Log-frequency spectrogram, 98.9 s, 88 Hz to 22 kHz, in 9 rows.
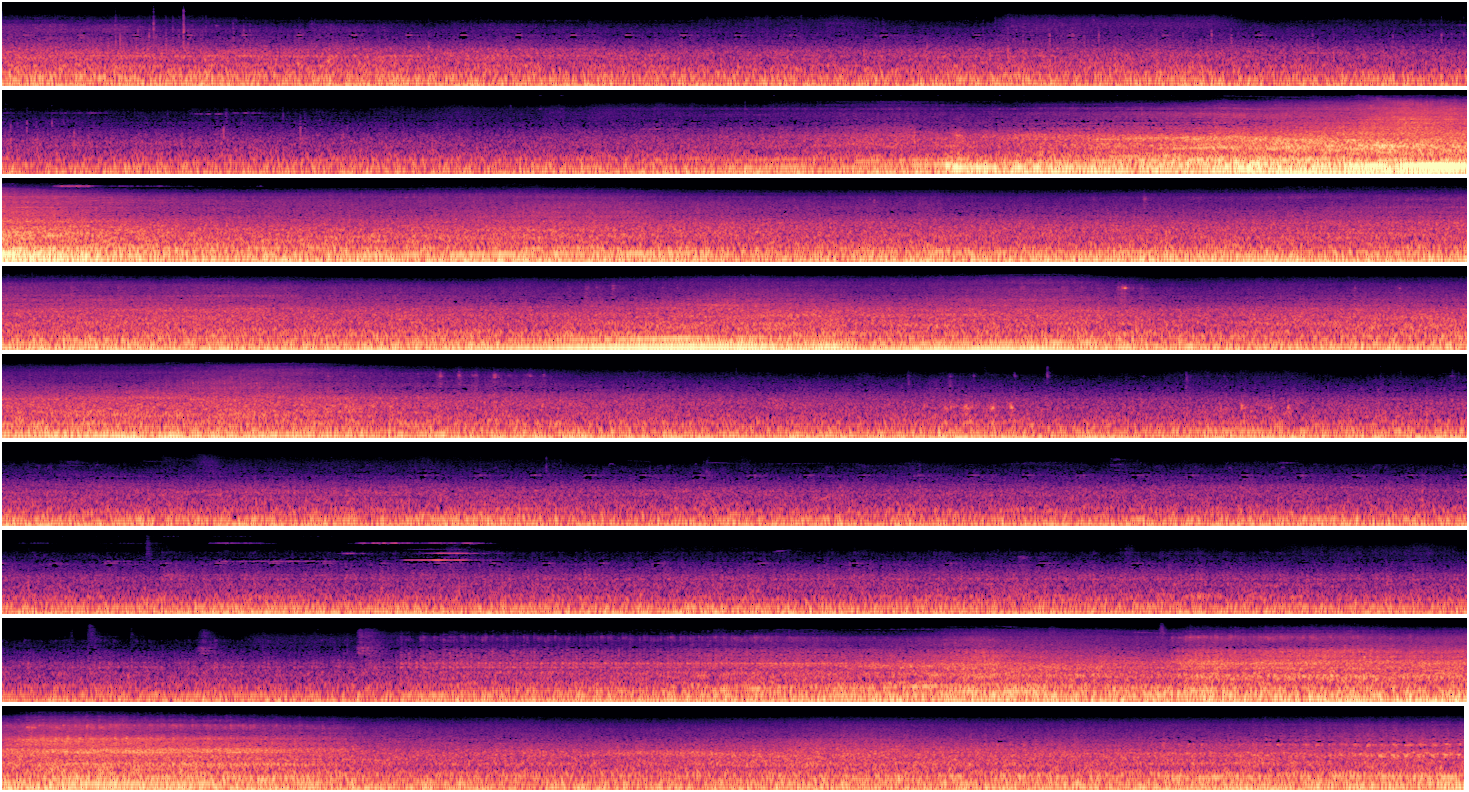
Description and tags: Traffic Light pedestrian Crossing in Bergen, Norway.
Recorded with a Sony PCM-M10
